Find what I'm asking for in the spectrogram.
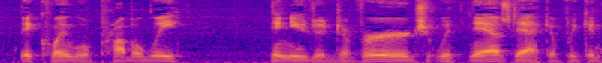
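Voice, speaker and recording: Beneath noticeable background noise, a man's very deep, low voice moves at a moderate pace. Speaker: crypto market analyst. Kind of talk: market analysis commentary. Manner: halting, with fillers.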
